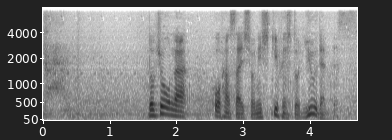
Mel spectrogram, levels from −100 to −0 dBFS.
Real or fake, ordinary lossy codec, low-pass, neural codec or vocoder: fake; none; 7.2 kHz; codec, 16 kHz, 1.1 kbps, Voila-Tokenizer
